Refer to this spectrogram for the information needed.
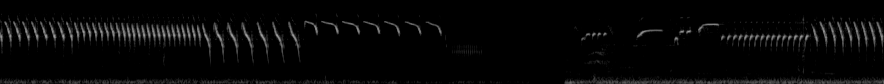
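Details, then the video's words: Canary singing a stimulating song meant to get other canaries singing: a dense rapid high trill gives way to steep falling sweeps and a row of downslurred whistles, a brief low buzz, a silent break, then scattered whistled notes and another fast trill. "bom canário! sua voz faz com que os canários silenciem imediatamente, cantando"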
